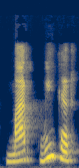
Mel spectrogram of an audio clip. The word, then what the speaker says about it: Marco Winter: Muitíssimo obrigado por estar conosco no Itália Viva, acompanhado do chefe Marco Winter. Tá certo a pronúncia, tá, chefe?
